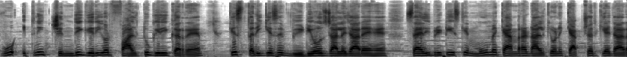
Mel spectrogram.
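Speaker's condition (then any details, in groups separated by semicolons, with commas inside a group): No condition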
